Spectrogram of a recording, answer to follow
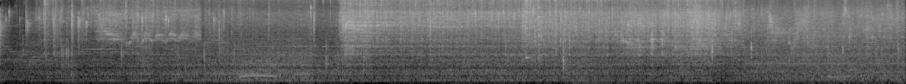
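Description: Garlic and ginger sizzling in hot oil in a pot. About six seconds in, chunks of pork belly are tipped in and the sizzling suddenly gets louder and stays loud.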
